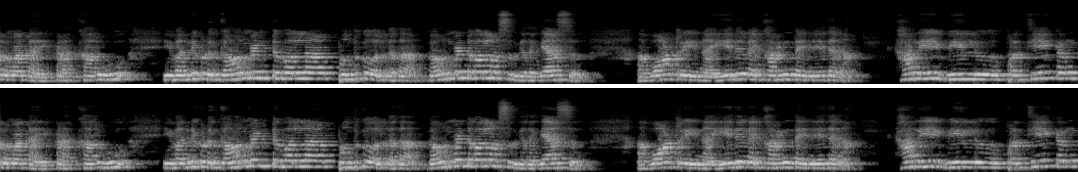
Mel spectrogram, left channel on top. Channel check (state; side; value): normal; both; correlation 0.35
